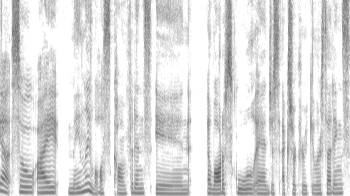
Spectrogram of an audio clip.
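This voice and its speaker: Recorded very cleanly against a silent background, a woman with a fairly low voice talks at a fairly slow pace, the sound dry and close with no echo. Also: ordinary pitch variation. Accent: American. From US, moved from India (Kerala region) at about five. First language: Malayalam. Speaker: nonprofit founder. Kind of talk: podcast interview.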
